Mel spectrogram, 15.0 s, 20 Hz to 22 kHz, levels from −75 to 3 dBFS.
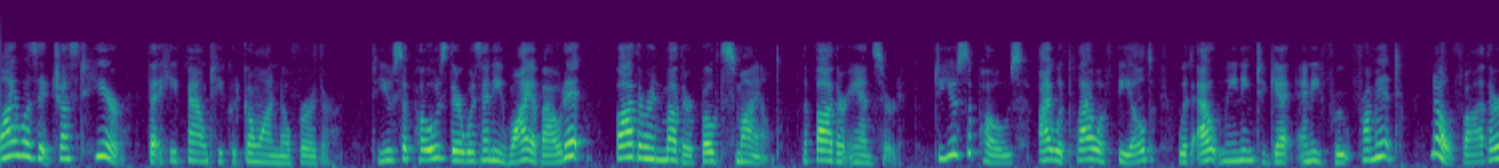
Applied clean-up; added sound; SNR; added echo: none; none; none; none.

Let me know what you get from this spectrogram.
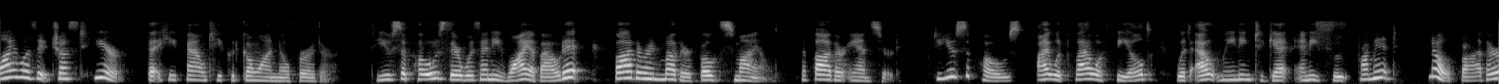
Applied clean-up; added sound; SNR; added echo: neural mask model DeepFilterNet 3.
